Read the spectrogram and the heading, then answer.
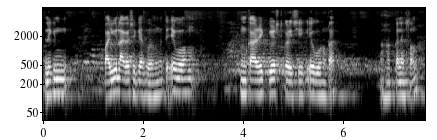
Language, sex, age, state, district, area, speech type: Maithili, male, 18-30, Bihar, Araria, rural, spontaneous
